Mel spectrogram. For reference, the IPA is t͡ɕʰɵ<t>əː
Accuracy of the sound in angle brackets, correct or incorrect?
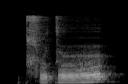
correct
